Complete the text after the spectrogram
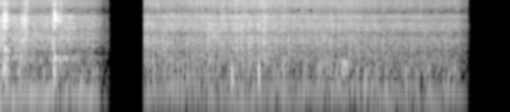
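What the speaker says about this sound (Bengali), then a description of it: "এই মাছ ভাজার তেলেই ফোড়নটা দিলাম।" Spices for a tempering hit leftover fish-frying oil in a pan and set up a steady, close crackling sizzle. It starts with a few sharp pops, then cuts out twice to brief silence.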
